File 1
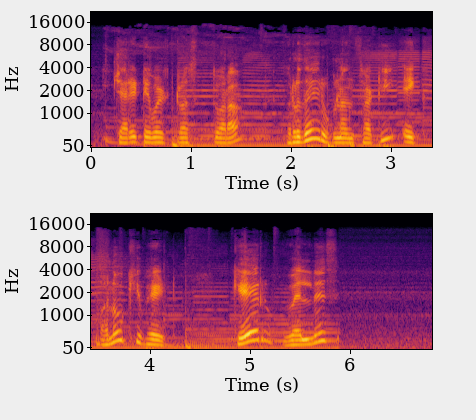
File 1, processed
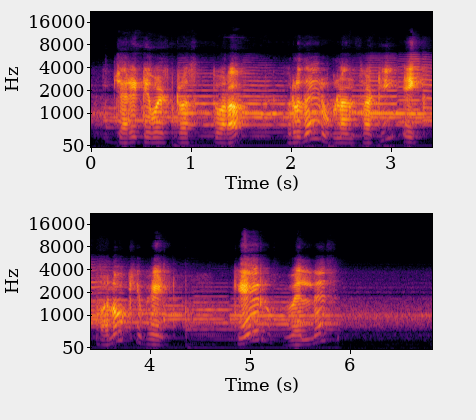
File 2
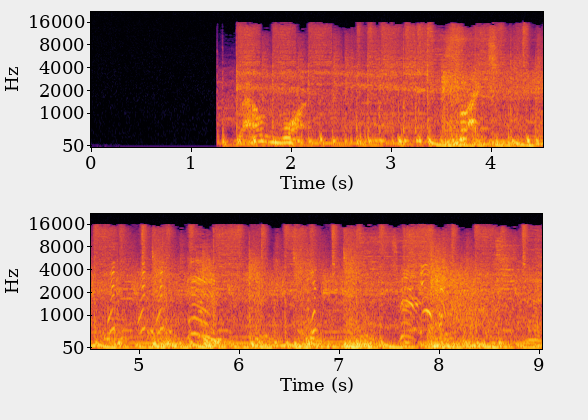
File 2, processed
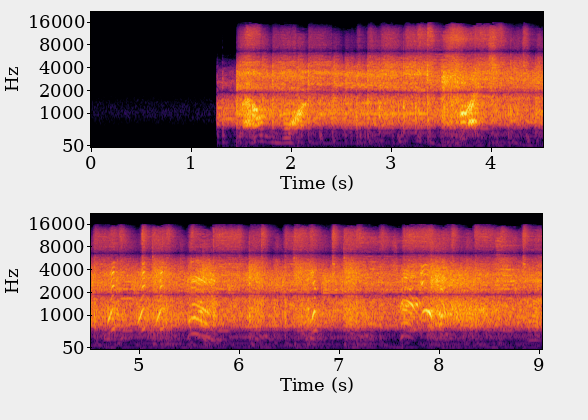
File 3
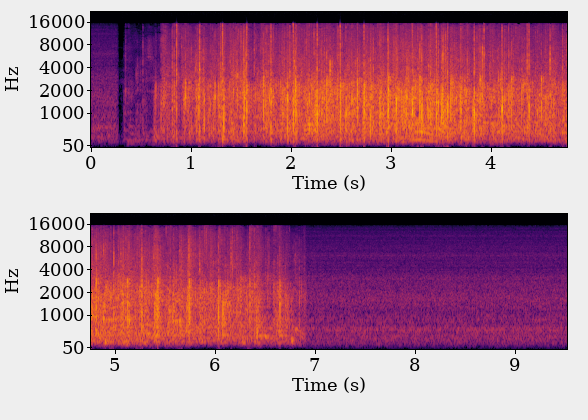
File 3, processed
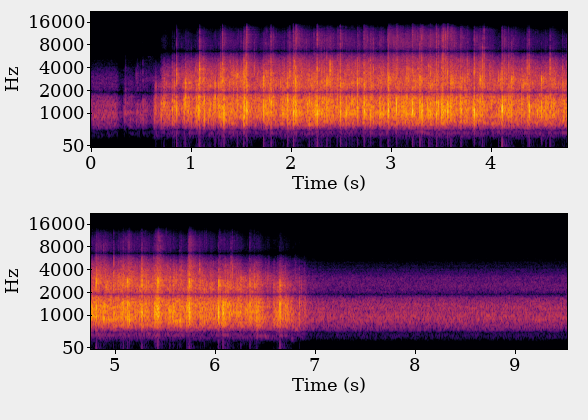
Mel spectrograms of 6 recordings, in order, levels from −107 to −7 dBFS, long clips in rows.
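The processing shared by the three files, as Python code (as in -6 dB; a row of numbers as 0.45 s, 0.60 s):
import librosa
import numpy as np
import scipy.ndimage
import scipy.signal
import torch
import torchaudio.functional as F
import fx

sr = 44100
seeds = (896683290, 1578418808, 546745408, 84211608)

y = scipy.signal.sosfilt(scipy.signal.cheby2(4, 60, 250.0, 'highpass', fs=sr, output='sos'), x)
y = fx.env_lowpass(y, sr, base_hz=1100.0, full_db=-22.0)
y = scipy.signal.sosfilt(scipy.signal.butter(4, 12000.0, 'lowpass', fs=sr, output='sos'), y)
y = fx.high_shelf(y, sr, hz=3600.0, db=-8.0)
y = fx.rider(y, sr, range_db=5, speed_s=2.0)
y = fx.fixed_phaser(y, sr, hz=1900.0, stages=6)
y = fx.rev_gated(y, sr, seeds[0], gate_ms=140, shape='falling', drr_db=11.5)
y = y * 10.0 ** (-3 / 20.0) / np.max(np.abs(y))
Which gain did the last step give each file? +14.5 dB, +9.5 dB, +8.5 dB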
